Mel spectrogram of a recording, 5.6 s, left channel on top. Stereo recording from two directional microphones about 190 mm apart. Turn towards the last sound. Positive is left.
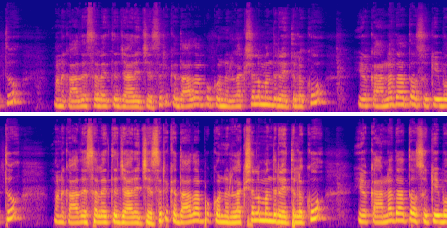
turn(degrees=-35)  # may be behind; listen again after turning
